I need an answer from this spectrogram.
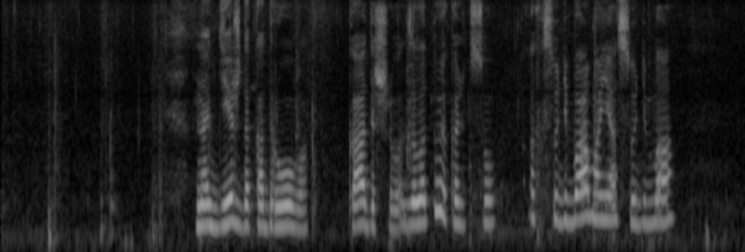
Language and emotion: Russian, sad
